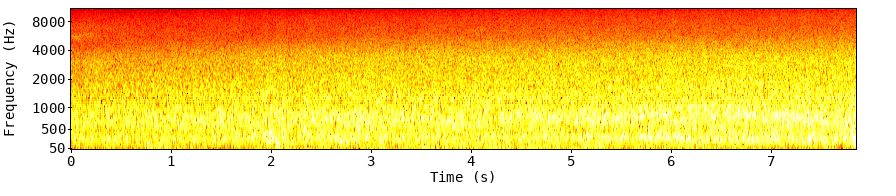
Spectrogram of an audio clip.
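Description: A three-tiered waterfall behind a farm pours in a steady, loud, broadband rush of falling water that stays constant and close throughout, with no voices over it.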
